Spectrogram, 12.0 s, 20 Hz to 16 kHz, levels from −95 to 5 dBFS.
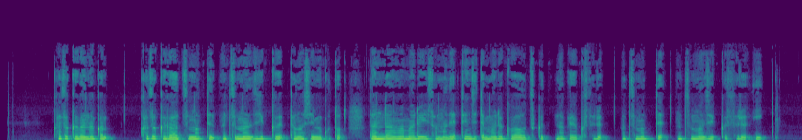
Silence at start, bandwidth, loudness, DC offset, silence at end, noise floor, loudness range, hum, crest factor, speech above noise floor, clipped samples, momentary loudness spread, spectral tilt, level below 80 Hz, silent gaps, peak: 0.85 s; 10.5 kHz; -24 LUFS; under 0.1%; 0.55 s; -70 dBFS; 5 LU; none; 16 dB; 47 dB; under 0.1%; 10 LU; -6 dB/octave; -72 dBFS; none; -8 dBFS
